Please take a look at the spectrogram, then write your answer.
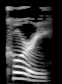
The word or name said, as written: Corey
